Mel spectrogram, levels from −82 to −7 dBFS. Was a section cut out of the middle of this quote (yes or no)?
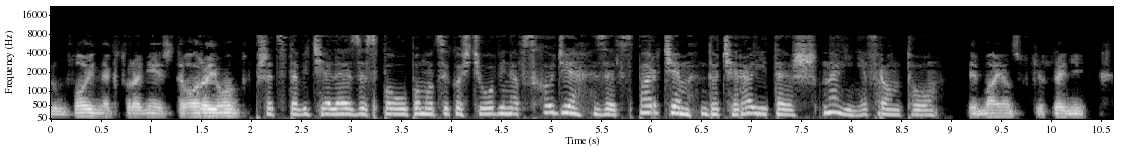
no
